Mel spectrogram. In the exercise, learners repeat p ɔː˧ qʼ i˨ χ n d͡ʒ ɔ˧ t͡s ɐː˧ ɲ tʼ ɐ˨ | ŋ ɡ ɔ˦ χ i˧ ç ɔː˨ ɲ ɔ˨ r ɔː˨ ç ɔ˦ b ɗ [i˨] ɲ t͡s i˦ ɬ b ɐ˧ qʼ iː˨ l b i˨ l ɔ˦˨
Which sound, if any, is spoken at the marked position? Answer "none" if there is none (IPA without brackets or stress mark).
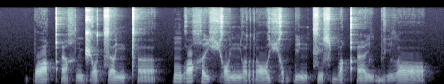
i˨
